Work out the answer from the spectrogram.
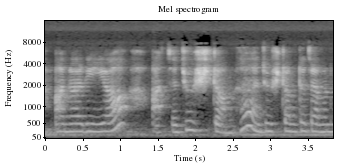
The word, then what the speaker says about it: অনার্য: এবার জটা উচ্চারণটা হবে ইয়া বলে, অনারিয়া।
